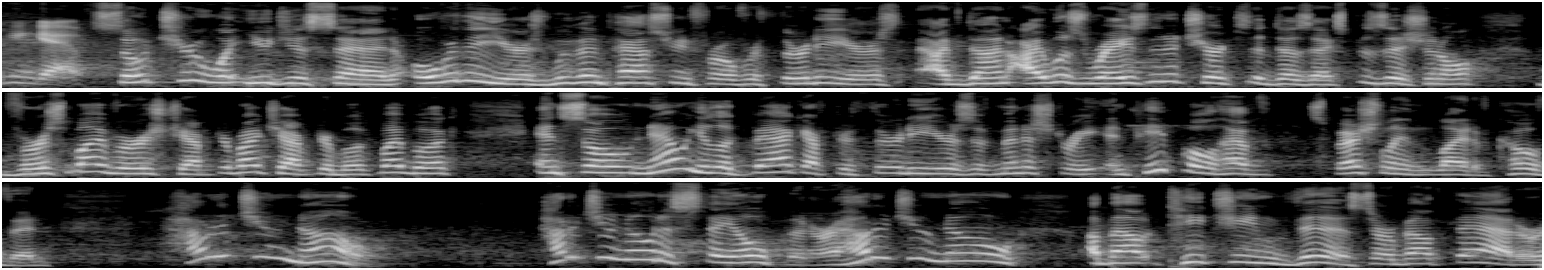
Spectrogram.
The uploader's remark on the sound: sits down at the NRB Conference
